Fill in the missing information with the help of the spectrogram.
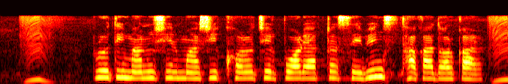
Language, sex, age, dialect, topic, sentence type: Bengali, female, 25-30, Northern/Varendri, banking, statement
